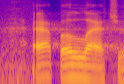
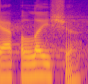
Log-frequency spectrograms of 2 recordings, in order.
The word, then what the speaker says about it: Appalachia: I know people from Kentucky who will cut you for not pronouncing Appalachia the right way. “App-uh-latch-uh,” they’ll tell you.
